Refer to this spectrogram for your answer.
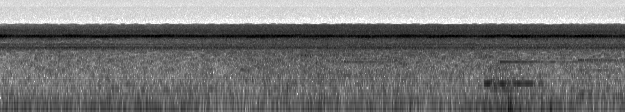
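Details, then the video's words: A continuous high-pitched chorus of crickets, two steady trilling bands running unbroken for the whole stretch; near the end a faint thin tone and a brief soft low thump sit beneath the insect drone. "Relaxing sound of crickets"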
